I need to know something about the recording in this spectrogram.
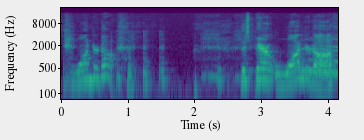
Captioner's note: laughs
